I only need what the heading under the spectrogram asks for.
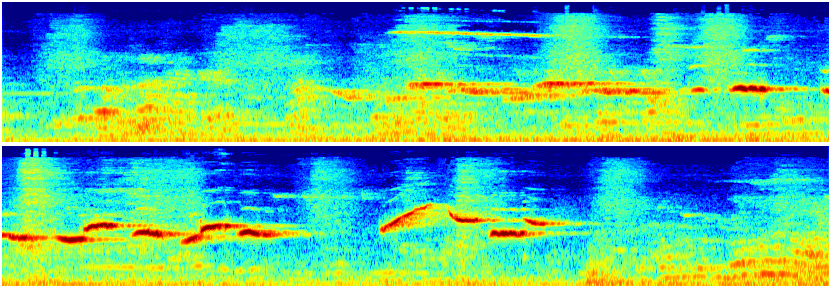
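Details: White-rumped shama in song: varied slurred whistles, some sliding up and down, a short burst of loud clipped notes mid-phrase, and a high thin whistle early on, over a low hum.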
